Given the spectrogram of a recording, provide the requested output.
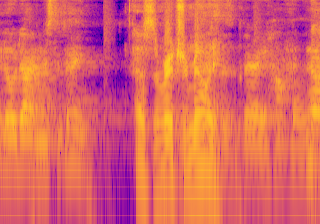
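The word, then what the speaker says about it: Richard Mille: No, I like to call this Well, they people pronounce them different ways. Rashad Mill is what my jeweler told me. So, that's exactly how you say it, Michelle. Rashad Mill.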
